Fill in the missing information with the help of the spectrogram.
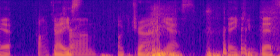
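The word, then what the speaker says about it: Funkotron: funkon I think that's how you say it funkatron funkatron yes thank you that's well you're the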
